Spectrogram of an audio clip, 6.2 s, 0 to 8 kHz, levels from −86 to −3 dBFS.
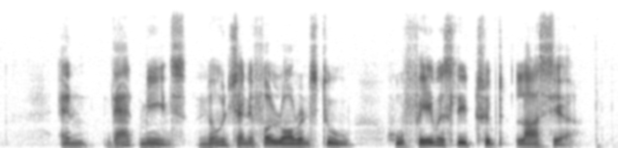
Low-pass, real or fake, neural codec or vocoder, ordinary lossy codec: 7.2 kHz; real; none; none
